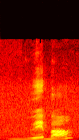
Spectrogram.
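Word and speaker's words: Łeba: Genau, wir melden uns aus Leba. Mhm. Das heißt eigentlich geschrieben L-E-B-A, das ja. L hat einen Strich durch. Genau. Strich durch heißt? Irgendwie wird es dann ausgesprochen wie ein W.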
